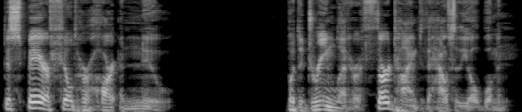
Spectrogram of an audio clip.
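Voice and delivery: plain reading voice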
